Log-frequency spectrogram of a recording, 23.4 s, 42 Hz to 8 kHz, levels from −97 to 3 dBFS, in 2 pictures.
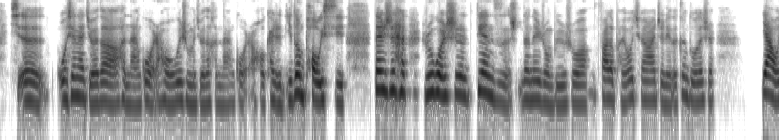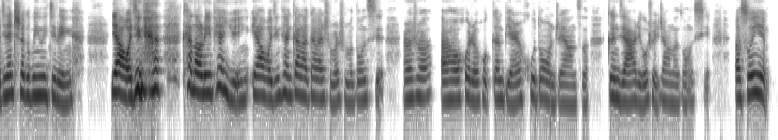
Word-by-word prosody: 写 -, -, -1 dB
呃， 185 Hz, -3 st, +1 dB, 0.2 s
我 200 Hz, -, 0 dB
现 225 Hz, +3 st, +1 dB
在 215 Hz, -2 st, +1 dB
觉 170 Hz, -2 st, +1 dB
得 175 Hz, -2 st, +1 dB
很 195 Hz, -, -5 dB
难 160 Hz, -1 st, -5 dB
过， 175 Hz, -1 st, -2 dB
然 -, -, -6 dB
后 175 Hz, -3 st, -2 dB
我 165 Hz, -, -2 dB
为 185 Hz, +2 st, -1 dB
什 185 Hz, -2 st, -4 dB
么 165 Hz, -, -5 dB
觉 165 Hz, -, -6 dB
得 165 Hz, -, -4 dB
很 165 Hz, -1 st, -12 dB
难 160 Hz, +2 st, -11 dB
过， 175 Hz, +1 st, -8 dB
然 -, -, -10 dB
后 170 Hz, -, -7 dB
开 190 Hz, +3 st, -4 dB
始 165 Hz, -, -2 dB
一 195 Hz, -, -1 dB
顿 245 Hz, +1 st, +7 dB
剖 200 Hz, -4 st, +4 dB
析。 175 Hz, -3 st, 0 dB, 0.4 s
但 280 Hz, -1 st, +8 dB
是 270 Hz, +1 st, +5 dB, 0.4 s
如 245 Hz, +1 st, +3 dB
果 235 Hz, -3 st, +7 dB
是 235 Hz, -1 st, +1 dB
电 260 Hz, -4 st, +4 dB
子 175 Hz, -5 st, -5 dB
式 -, -, -4 dB
的 195 Hz, 0 st, -2 dB
那 195 Hz, 0 st, -2 dB
种， 175 Hz, -3 st, -5 dB
比 160 Hz, -, -8 dB
如 165 Hz, -, -5 dB
说 170 Hz, 0 st, -4 dB, 0.2 s
发 205 Hz, -2 st, 0 dB
到 200 Hz, -, +1 dB
朋 175 Hz, -3 st, -11 dB
友 200 Hz, +3 st, -4 dB
圈 200 Hz, -1 st, -8 dB
啊 190 Hz, 0 st, -3 dB
之 180 Hz, -2 st, -8 dB
类 165 Hz, -1 st, -6 dB
的， 165 Hz, -, -7 dB
更 230 Hz, +4 st, -6 dB
多 185 Hz, -3 st, -5 dB
的 185 Hz, -, -3 dB
是， 185 Hz, 0 st, -9 dB, 0.7 s
“呀， 240 Hz, -3 st, +7 dB
我 185 Hz, -, +1 dB
今 220 Hz, -, -3 dB
天 240 Hz, +1 st, +3 dB
吃 245 Hz, -, -1 dB
了 -, -, +3 dB
个 -, -, +1 dB
冰 225 Hz, +1 st, 0 dB
淇 215 Hz, -1 st, -3 dB
淋”， 175 Hz, -2 st, -3 dB, 0.6 s
“呀， 255 Hz, -3 st, +8 dB
我 210 Hz, -, +8 dB
今 275 Hz, +5 st, +8 dB
天 285 Hz, 0 st, +6 dB, 0.3 s
看 335 Hz, -, +1 dB
到 255 Hz, -2 st, +6 dB
了 245 Hz, -, +5 dB
一 -, -, +3 dB
片 280 Hz, 0 st, +1 dB
云”， 190 Hz, 0 st, -4 dB
“呀， 230 Hz, -2 st, +1 dB
我 205 Hz, -2 st, -2 dB
今 210 Hz, +2 st, -5 dB
天 240 Hz, -1 st, -2 dB
干 245 Hz, 0 st, 0 dB
了 220 Hz, -1 st, -2 dB
干 215 Hz, 0 st, -5 dB
了 200 Hz, -, -3 dB
什 200 Hz, -4 st, -13 dB
么 175 Hz, -, -7 dB
什 195 Hz, -2 st, -13 dB
么 175 Hz, 0 st, -10 dB
东 190 Hz, +1 st, -8 dB
西”， 225 Hz, +5 st, -5 dB, 0.3 s
然 200 Hz, +1 st, -6 dB
后 205 Hz, -, -3 dB
说 215 Hz, +2 st, -7 dB
然 190 Hz, +1 st, -3 dB
后 195 Hz, 0 st, -3 dB
或 210 Hz, +2 st, -4 dB
者 185 Hz, -2 st, -4 dB
会 195 Hz, -, -8 dB
跟 200 Hz, -1 st, -7 dB
别 180 Hz, -3 st, -6 dB
人 180 Hz, +3 st, -6 dB
互 210 Hz, +1 st, -8 dB
动 195 Hz, -4 st, -7 dB
这 170 Hz, -, -11 dB
样 165 Hz, -1 st, -10 dB
子， 165 Hz, -2 st, -13 dB, 0.3 s
更 215 Hz, -2 st, -3 dB
加 180 Hz, 0 st, -3 dB
流 170 Hz, -1 st, -7 dB
水 195 Hz, -3 st, -10 dB
这 195 Hz, -, -13 dB
样 180 Hz, -, -11 dB
的 165 Hz, -1 st, -13 dB
东 170 Hz, +1 st, -15 dB
西。 -, -, -14 dB, 0.3 s
呃， 205 Hz, -, -1 dB
所 235 Hz, +4 st, +1 dB
以 245 Hz, -4 st, +1 dB
195 Hz, 305 characters per minute, -21 LUFS, 175-225 Hz, 0.7 s, 但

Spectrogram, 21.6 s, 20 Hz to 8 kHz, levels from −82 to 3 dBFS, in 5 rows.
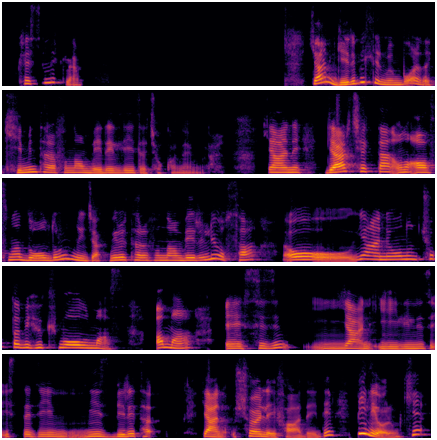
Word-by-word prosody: Kesinlikle. 360 Hz, +8 st, -6 dB, 2.3 s
Yani, 335 Hz, +8 st, +4 dB
geri 200 Hz, +8 st, +3 dB
bildirimin 225 Hz, -, 0 dB
bu -, -, -1 dB
arada 175 Hz, -1 st, -3 dB
kimin 215 Hz, +7 st, -1 dB
tarafından 205 Hz, -4 st, -3 dB
verildiği 175 Hz, +2 st, -3 dB
de -, -, -8 dB
çok -, -, -18 dB
önemli. -, -, -14 dB, 0.6 s
Yani, 220 Hz, -1 st, +2 dB, 0.2 s
gerçekten 285 Hz, +3 st, +5 dB
onu, 230 Hz, +1 st, 0 dB
altına 225 Hz, +3 st, +1 dB
doldurulmayacak 220 Hz, -, -1 dB
biri 245 Hz, +2 st, +1 dB
tarafından 225 Hz, -2 st, -3 dB
veriliyorsa, 255 Hz, +3 st, -1 dB, 0.3 s
o 285 Hz, +2 st, +4 dB
ııı, -, -, -6 dB
yani 300 Hz, -3 st, -1 dB
onun 310 Hz, +1 st, -2 dB
çok 340 Hz, +3 st, -10 dB
da 305 Hz, -2 st, +3 dB
bir 280 Hz, -3 st, -2 dB
hükmü 275 Hz, +1 st, -3 dB
olmaz. 260 Hz, -3 st, +3 dB, 0.3 s
Ama, 260 Hz, -2 st, +1 dB, 0.3 s
eee, 205 Hz, 0 st, -1 dB
sizin, 230 Hz, +9 st, -6 dB
iii, 100 Hz, -3 st, -7 dB
yani, 205 Hz, -2 st, 0 dB
iyiliğinizi 185 Hz, +2 st, -3 dB
istediğiniz 195 Hz, -1 st, -4 dB
biri 210 Hz, +4 st, +2 dB
ta 215 Hz, -1 st, -4 dB, 0.5 s
yani, -, -, +6 dB
şöyle 215 Hz, -8 st, +2 dB
ifade 150 Hz, +1 st, -4 dB
edeyim: 315 Hz, +5 st, -3 dB, 0.2 s
Biliyorum 475 Hz, -1 st, +6 dB
ki, 370 Hz, -, -4 dB
225 Hz, 120 wpm, -23 LUFS, 200-285 Hz, 2.3 s, yani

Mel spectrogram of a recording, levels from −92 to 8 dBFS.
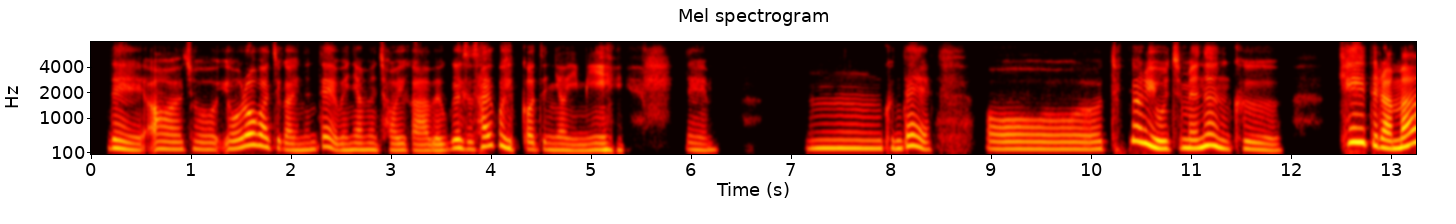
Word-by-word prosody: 네. 195 Hz, -6 st, 0 dB
아 190 Hz, -1 st, -2 dB
저 180 Hz, -2 st, -8 dB
여러 230 Hz, -, +3 dB
가지가 215 Hz, -, -1 dB
있는데 185 Hz, +9 st, -4 dB
왜냐하면 170 Hz, +1 st, -5 dB
저희가 160 Hz, -2 st, -6 dB
외국에서 185 Hz, +6 st, -1 dB
살고 265 Hz, +8 st, 0 dB
있거든요, 180 Hz, -4 st, -4 dB
이미. 160 Hz, +2 st, -2 dB, 0.7 s
네. 170 Hz, -3 st, -9 dB, 1.0 s
음 215 Hz, 0 st, -1 dB
근데 215 Hz, 0 st, 0 dB, 0.5 s
어. 190 Hz, -1 st, -3 dB
특별히 385 Hz, -7 st, +3 dB
요즘에는 220 Hz, +3 st, +4 dB
그 175 Hz, -6 st, -5 dB, 0.6 s
케이 370 Hz, 0 st, +8 dB
드라마? 255 Hz, -, +6 dB
190 Hz, 215 characters per minute, -28 LUFS, 175-220 Hz, 1.0 s, 케이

